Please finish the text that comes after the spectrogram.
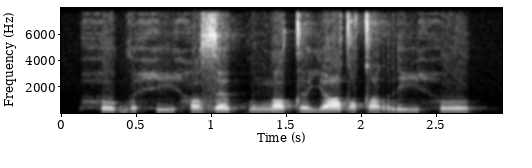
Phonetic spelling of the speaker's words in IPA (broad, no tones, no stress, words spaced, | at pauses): hʊɡʷɪ hihɒ zɜkʷɪ nɒtə jɜdˤʌtˤɜ ri hʊ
